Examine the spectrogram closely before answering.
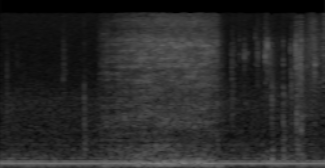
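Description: A craft knife scores along cardboard with a scratching sound.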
